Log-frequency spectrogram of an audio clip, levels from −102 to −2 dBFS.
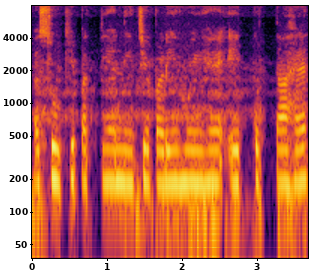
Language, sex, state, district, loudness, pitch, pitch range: Hindi, female, Chhattisgarh, Bilaspur, -17 LUFS, 185 Hz, 185-190 Hz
